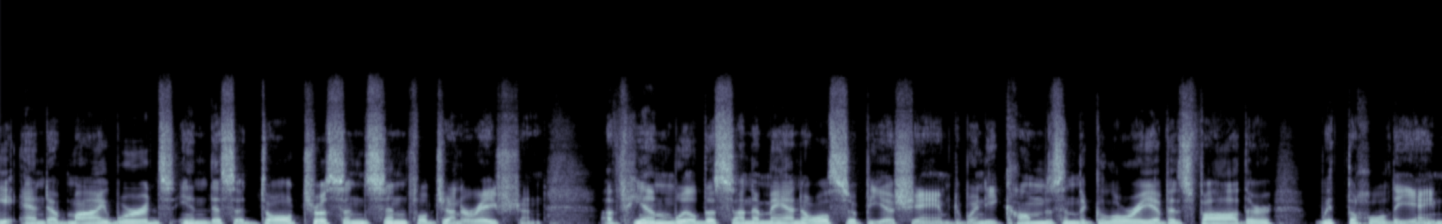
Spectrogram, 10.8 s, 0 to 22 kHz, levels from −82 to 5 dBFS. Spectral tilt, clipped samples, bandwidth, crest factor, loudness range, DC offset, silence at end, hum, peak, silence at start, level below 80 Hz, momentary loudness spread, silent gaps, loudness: -5 dB/octave; under 0.1%; 14.5 kHz; 14 dB; 2 LU; under 0.1%; 0 s; none; -4 dBFS; 0 s; -48 dBFS; 7 LU; none; -18 LUFS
